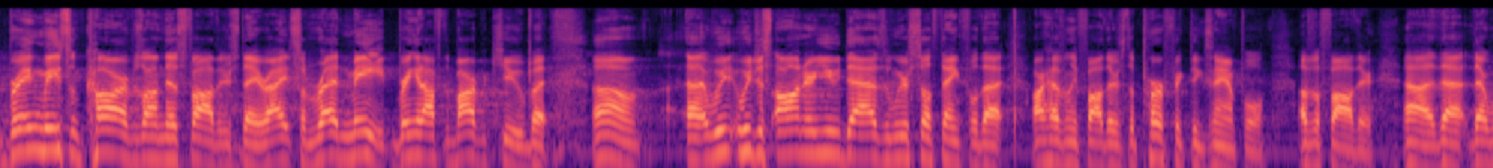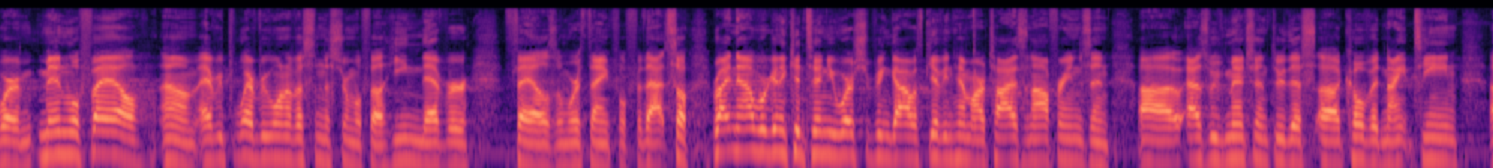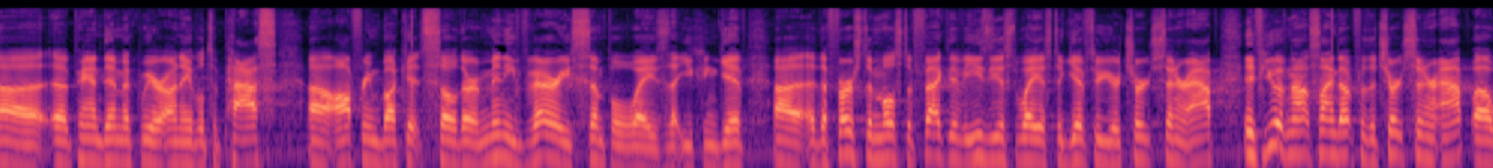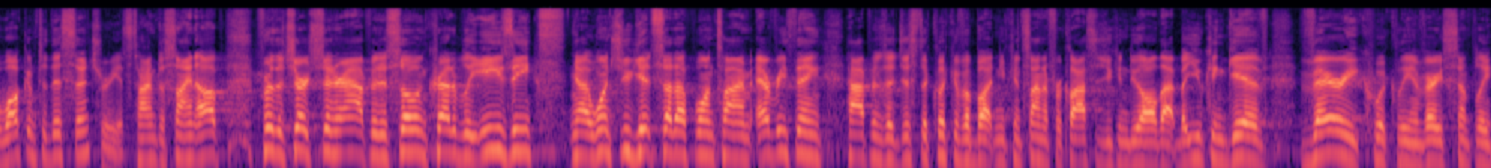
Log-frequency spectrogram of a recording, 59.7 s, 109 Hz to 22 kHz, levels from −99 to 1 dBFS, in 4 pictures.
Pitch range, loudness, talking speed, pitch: 135-170 Hz, -26 LUFS, 200 wpm, 145 Hz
